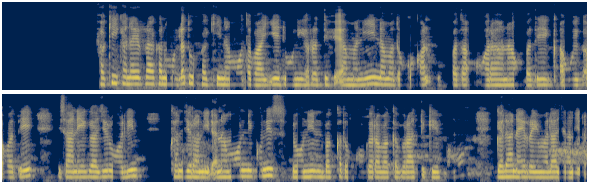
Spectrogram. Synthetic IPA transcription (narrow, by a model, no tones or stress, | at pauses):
fɐkːiːkɐnɐɪrːaːkɐnmʊlʔɐt̪ʊfɐkʰːiːnɐmo̞ːt̪ɐbaːjʔe̞ːd̪o̞ːniːɪrːɐt̪ːɪfɛ̰ʔɐmɐniːnɐmɐt̪ɔkːɔ̥kɐnʊfːɐt̪ɐwɐɾaːnaːʊfːɐt̪e̞ːkʼɐ̰wːeːkʼɐ̰bɐt̪e̞ːɪsaːne̞ːɡaːd͡ʒɪɾʊwɐliːŋkɐnd͡ʒɪɾɐniːᶑɐnɐmo̞ːnːɪkʊnɪsd̪o̞ːniːnbɐkːɐt̪ɔkːɔɡɐɾɐbɐkːɐbɪɾaːt̪ːɪɡe̞ːfːɐmuːfɡɐlaːnɐɪrːɐɪmɐlaːd͡ʒɪɾɐniːᶑɐ̥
